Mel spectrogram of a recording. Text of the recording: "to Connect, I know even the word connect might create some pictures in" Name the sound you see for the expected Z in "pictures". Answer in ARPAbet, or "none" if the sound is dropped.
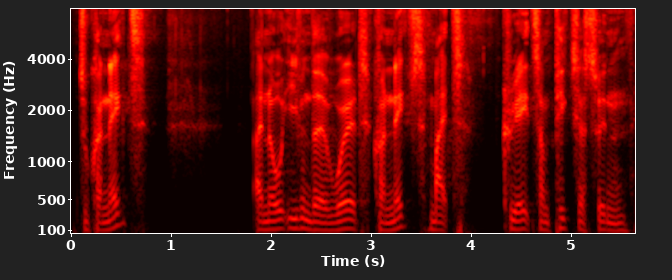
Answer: S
